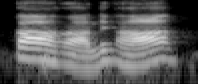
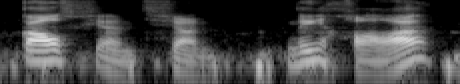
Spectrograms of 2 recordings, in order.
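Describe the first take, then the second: First: It is said quickly, at normal speed. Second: It is said very slowly.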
